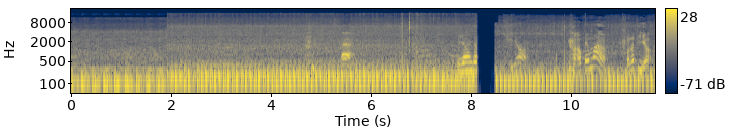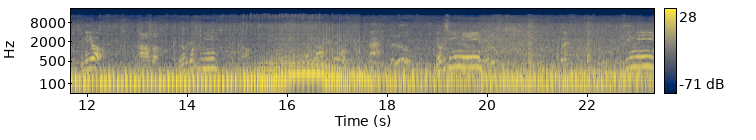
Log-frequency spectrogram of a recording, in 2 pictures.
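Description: A motorcycle engine idles nearby with a steady throb.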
